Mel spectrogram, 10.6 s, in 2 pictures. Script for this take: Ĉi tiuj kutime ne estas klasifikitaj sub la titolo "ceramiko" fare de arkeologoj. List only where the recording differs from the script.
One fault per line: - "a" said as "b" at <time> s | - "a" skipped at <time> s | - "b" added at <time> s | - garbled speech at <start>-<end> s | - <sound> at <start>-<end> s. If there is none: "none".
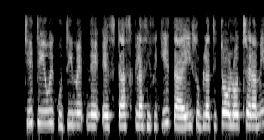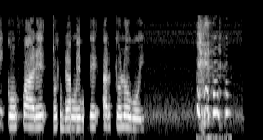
- garbled speech at 6.3-7.0 s
- laugh at 9.2-9.9 s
